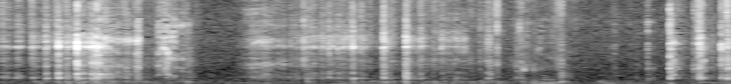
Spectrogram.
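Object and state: Bar soap being shaved.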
